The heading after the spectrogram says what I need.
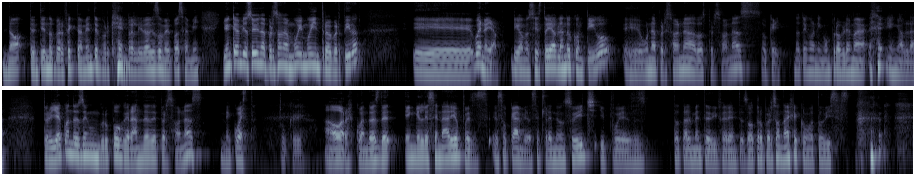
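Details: Adult man speaking Spanish; ordinary fluent speech.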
